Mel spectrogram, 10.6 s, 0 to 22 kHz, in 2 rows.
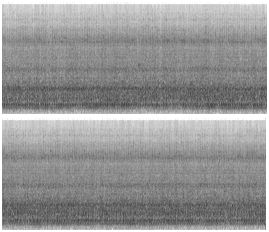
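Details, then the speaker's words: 1956 Evinrude 7.5 outboard after carburetor needle adjustment, in gear at full throttle in water. Busy, even two-stroke buzz with no stumbles or misses; runs cleanly and sounds healthy. "yeah take it up to full throttle man in gear this is the freaking water be wow didn't bat an eyelash"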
